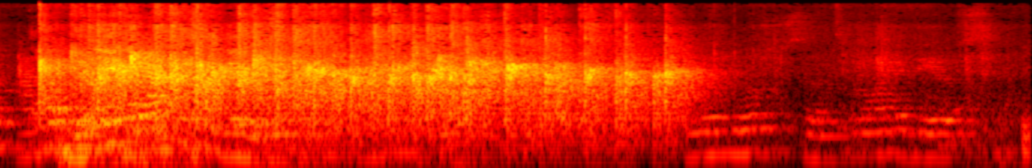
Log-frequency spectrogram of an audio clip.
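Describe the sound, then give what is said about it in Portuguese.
An audience bursts into loud, dense applause in praise of the Lord that fills the first few seconds, then fades as a single voice begins speaking over the last of the clapping. “Eu agradeço a oportunidade de palmas que louva o Senhor.”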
